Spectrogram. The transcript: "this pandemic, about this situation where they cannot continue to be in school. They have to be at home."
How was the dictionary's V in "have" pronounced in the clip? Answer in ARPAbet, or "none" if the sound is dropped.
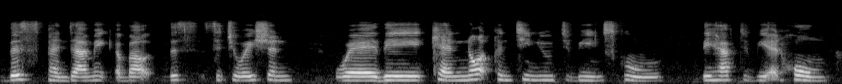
F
